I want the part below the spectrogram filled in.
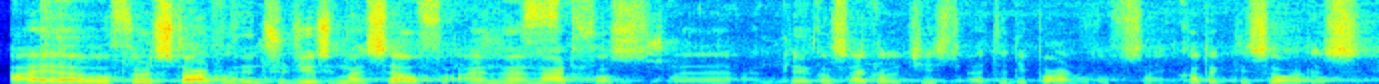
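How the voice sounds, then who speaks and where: A man who is a clinical psychologist starting a conference talk, halting with uhs. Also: fairly low pitch, darkish tone. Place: conference hall. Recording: reverberant hall, away from mic.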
